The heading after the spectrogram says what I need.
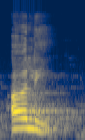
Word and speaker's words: early: Next meaning है EARLY, तो हम इसे बोलेंगे अर्ली। मैंने आहर का उच्चारण नहीं किया है, आपको भी नहीं करना है, अर्ली।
